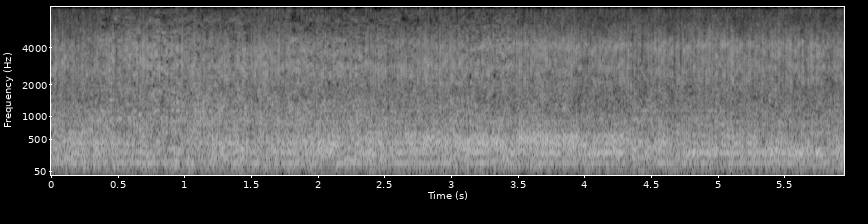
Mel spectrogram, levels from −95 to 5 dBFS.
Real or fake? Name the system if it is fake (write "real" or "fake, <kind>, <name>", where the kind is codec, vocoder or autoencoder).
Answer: fake, vocoder, HiFi-GAN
